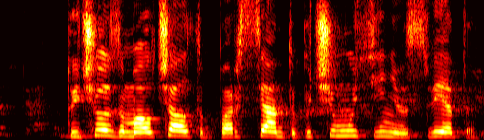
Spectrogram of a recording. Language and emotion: Russian, angry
